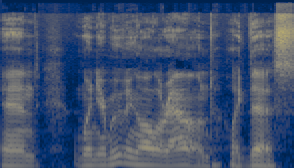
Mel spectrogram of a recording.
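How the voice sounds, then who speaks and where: A man with a normal speaking voice talks at a moderate pace, using medium pitch and fairly even intonation. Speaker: recording engineer and music producer. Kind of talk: casual chat.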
